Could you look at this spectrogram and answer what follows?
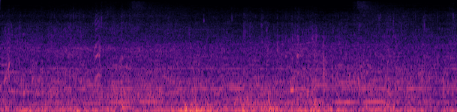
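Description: Sea waves slap and wash around a kayak in a steady, moderately loud rumble with light wind, no voices.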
